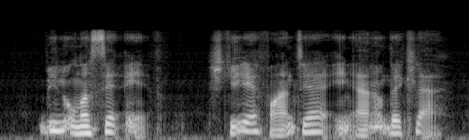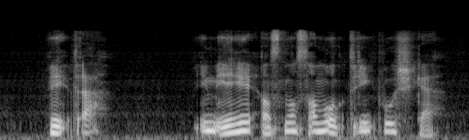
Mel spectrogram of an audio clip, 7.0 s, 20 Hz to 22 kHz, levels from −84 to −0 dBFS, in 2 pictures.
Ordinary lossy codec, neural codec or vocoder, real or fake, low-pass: MP3, 96 kbps; autoencoder, 22.05 kHz, a latent of 192 numbers a frame, VITS, trained on many speakers; fake; 9.9 kHz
